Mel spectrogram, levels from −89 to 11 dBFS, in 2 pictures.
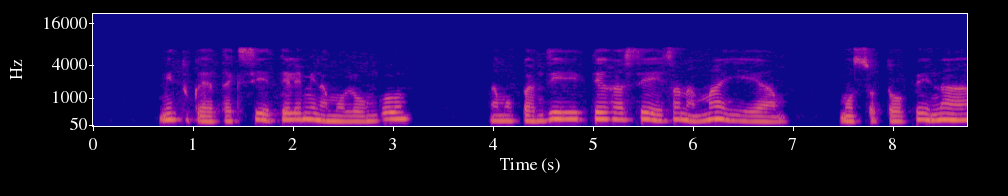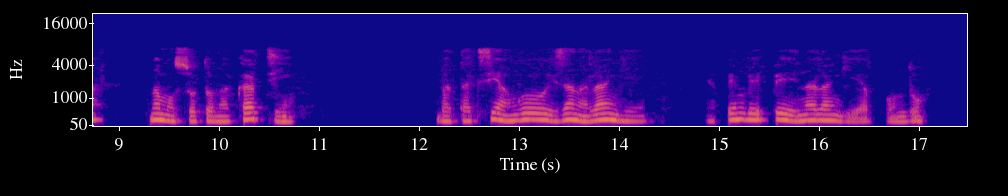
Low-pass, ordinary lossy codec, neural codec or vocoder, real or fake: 7.2 kHz; AAC, 48 kbps; none; real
